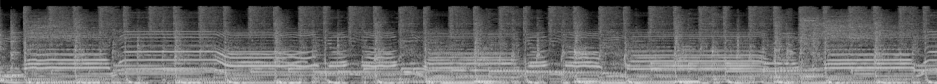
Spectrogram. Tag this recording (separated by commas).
Music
